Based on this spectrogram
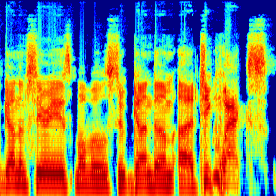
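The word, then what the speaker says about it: GQuuuuuuX: The newest Mobile Suit Gundam series, Mobile Suit Gundam, Cheekwax, that's how you're supposed to pronounce all those different U's, is out.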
